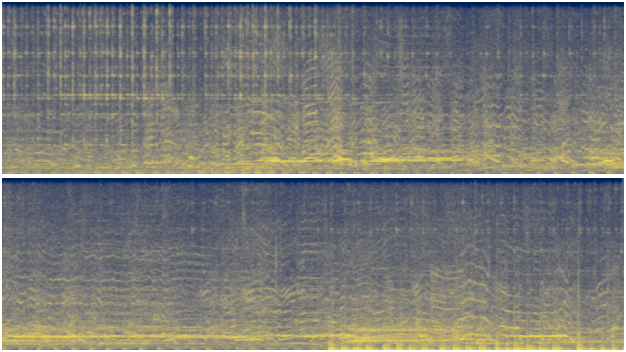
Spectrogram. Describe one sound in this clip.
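A large crowd of men chants and sings loudly outdoors.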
